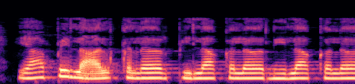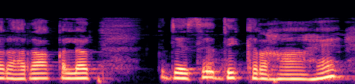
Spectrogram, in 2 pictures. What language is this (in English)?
Hindi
